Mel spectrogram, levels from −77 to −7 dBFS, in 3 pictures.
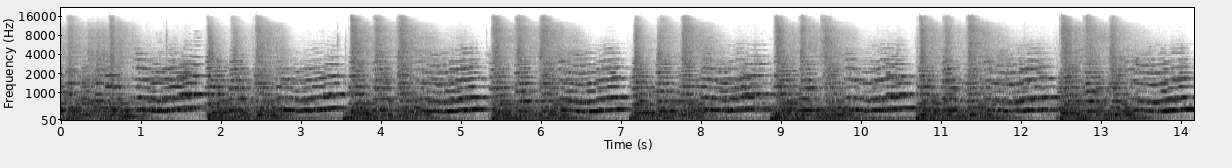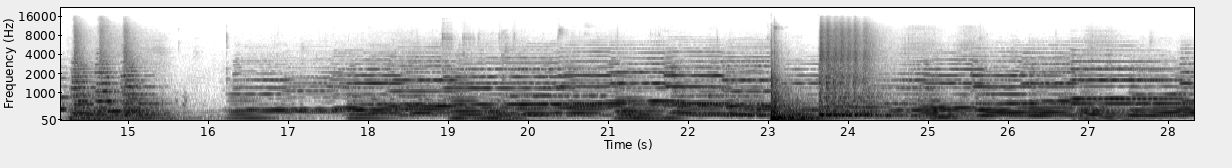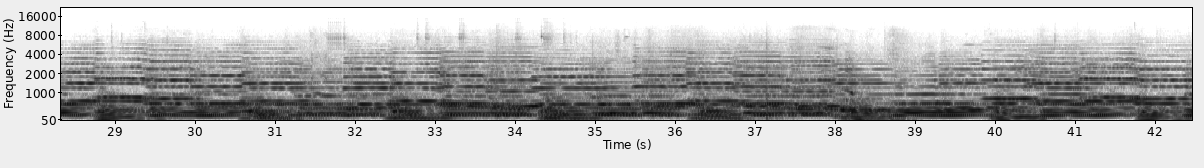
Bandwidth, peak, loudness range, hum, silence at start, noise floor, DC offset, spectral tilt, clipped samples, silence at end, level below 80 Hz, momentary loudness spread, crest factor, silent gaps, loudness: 17 kHz; 0 dBFS; 2 LU; none; 0 s; -38 dBFS; under 0.1%; -6.5 dB/octave; under 0.1%; 0 s; -28 dBFS; 3 LU; 14 dB; none; -14 LUFS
